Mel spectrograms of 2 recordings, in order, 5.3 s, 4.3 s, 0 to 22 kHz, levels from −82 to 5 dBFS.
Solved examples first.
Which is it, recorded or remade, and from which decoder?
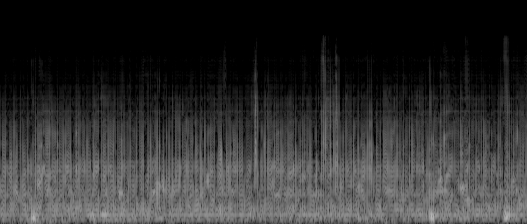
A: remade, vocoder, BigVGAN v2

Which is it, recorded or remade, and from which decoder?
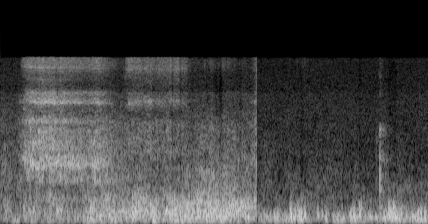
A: recorded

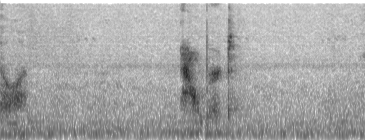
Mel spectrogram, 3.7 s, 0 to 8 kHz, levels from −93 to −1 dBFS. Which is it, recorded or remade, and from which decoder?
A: remade, vocoder, Vocos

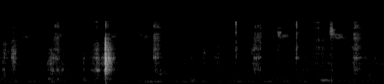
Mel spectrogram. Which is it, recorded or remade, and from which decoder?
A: remade, codec, HILCodec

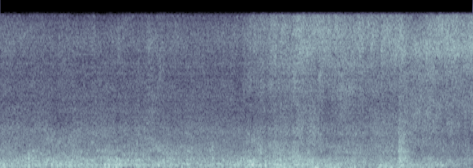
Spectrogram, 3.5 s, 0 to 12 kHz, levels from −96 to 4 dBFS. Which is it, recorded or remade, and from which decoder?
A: remade, codec, HILCodec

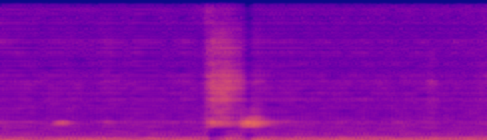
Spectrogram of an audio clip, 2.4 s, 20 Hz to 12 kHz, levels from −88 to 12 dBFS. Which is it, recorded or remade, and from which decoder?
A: remade, vocoder, Vocos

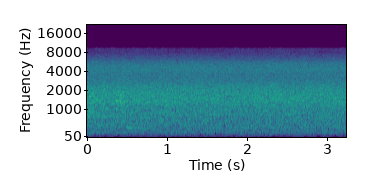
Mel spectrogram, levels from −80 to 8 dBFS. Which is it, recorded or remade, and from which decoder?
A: remade, vocoder, Vocos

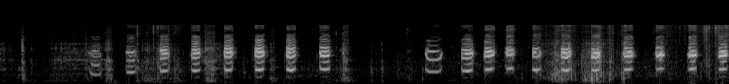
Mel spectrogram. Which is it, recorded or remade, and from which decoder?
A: remade, codec, DAC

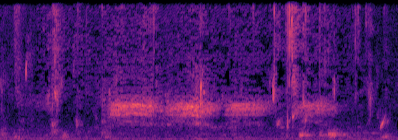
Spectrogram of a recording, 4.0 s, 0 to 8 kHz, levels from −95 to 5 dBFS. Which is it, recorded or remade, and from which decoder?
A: recorded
